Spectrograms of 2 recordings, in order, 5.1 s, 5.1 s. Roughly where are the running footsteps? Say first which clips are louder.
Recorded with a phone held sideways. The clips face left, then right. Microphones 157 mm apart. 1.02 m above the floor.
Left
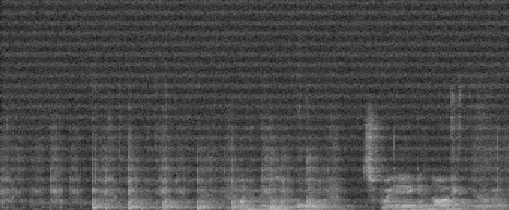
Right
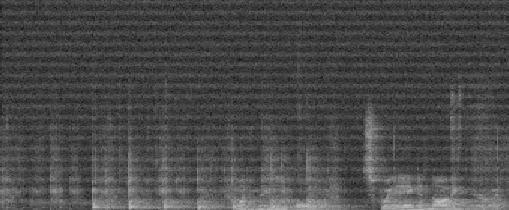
Left 1 dB; left.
